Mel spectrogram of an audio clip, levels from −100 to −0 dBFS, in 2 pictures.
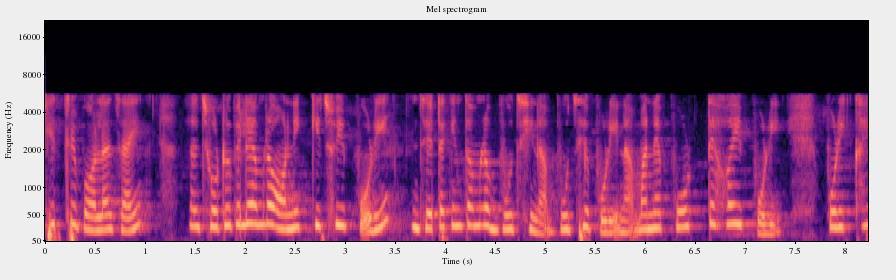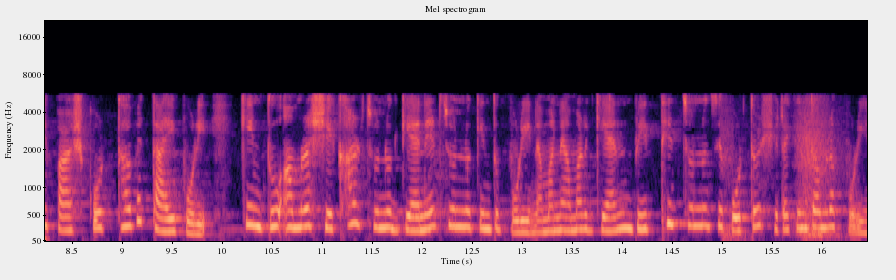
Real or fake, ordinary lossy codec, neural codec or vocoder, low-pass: real; MP3, 48 kbps; none; 5.4 kHz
